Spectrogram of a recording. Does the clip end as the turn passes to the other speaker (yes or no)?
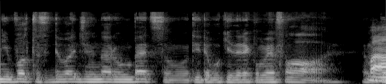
yes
